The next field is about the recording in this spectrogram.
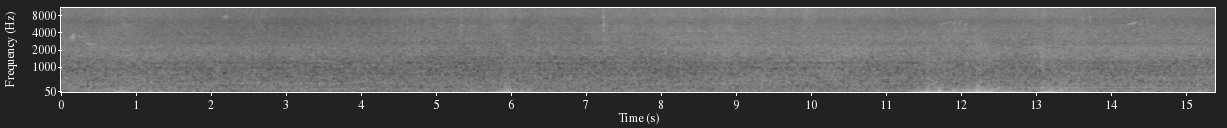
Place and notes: Innovation Way, North Wollongong NSW, Australia - Monday Mornings at UOW Innovation
Recording on the grass behind the UOW Innovation Campus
